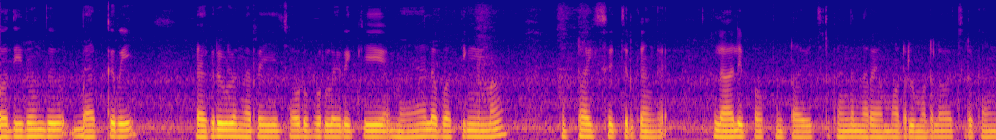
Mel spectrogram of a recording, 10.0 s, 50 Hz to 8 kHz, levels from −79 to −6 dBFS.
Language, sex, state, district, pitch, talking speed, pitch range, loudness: Tamil, male, Tamil Nadu, Kanyakumari, 125 Hz, 120 wpm, 125-135 Hz, -17 LUFS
